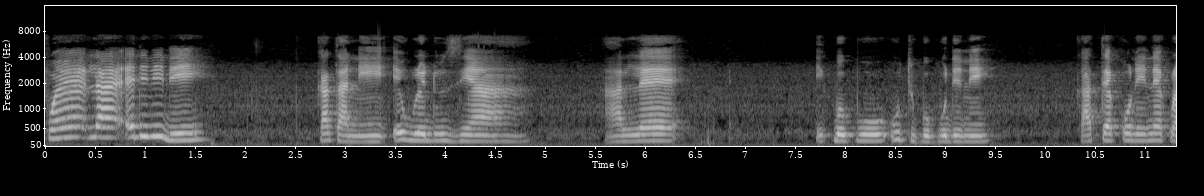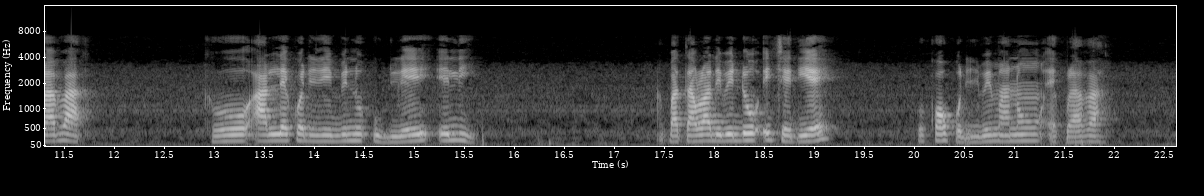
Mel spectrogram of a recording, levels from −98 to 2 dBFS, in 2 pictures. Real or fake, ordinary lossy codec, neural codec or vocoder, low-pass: real; AAC, 64 kbps; none; 7.2 kHz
